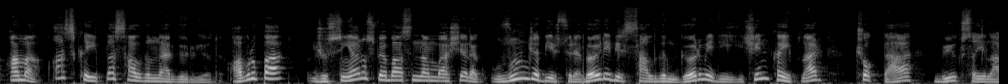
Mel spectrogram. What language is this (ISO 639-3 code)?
tur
